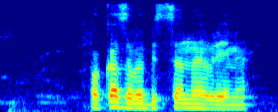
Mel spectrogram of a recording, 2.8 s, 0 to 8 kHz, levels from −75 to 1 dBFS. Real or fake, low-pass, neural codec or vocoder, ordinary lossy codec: real; 7.2 kHz; none; Opus, 16 kbps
